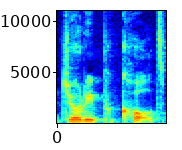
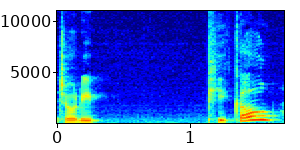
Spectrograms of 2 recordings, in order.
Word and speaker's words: Picoult: I always pronounced it Jodi Picoult, but I was watching Lena's videos and she pronounced it Jodi Pico. So I think I'm pronouncing it wrong this whole time.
